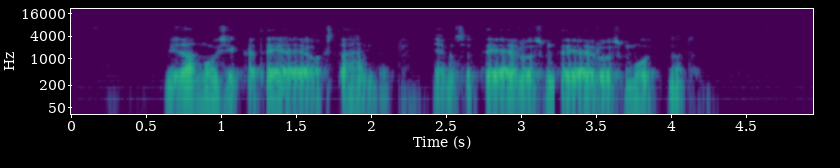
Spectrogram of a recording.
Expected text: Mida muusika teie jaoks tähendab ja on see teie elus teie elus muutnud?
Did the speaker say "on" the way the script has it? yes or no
yes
